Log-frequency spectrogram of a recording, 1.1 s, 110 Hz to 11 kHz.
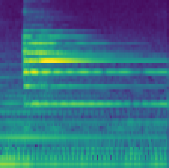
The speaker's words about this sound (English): Christmas Day, 1862, he's sitting in his office at the place where he would always write, and he heard it again the church bells.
